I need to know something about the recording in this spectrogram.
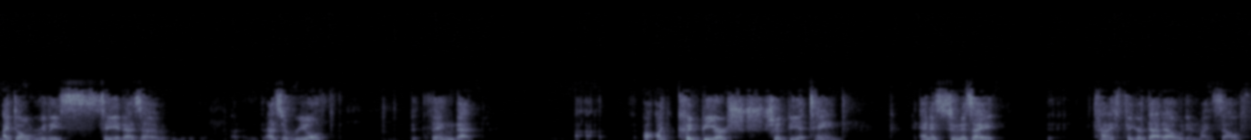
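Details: Adult man who stutters, speaking in a live conversation for International Stuttering Awareness Day; stuttering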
